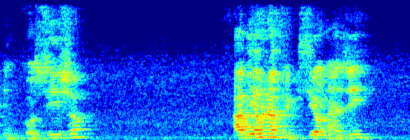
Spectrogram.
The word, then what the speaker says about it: Cosiyo: con y es un poco más común y se parece, digamos que con y podemos pronunciar cosillo, como si dijéramos yo, yo, ese sonido yo, yu, es tiene una fricción ahí cosillo, pero también las palabras cambian, ¿no?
